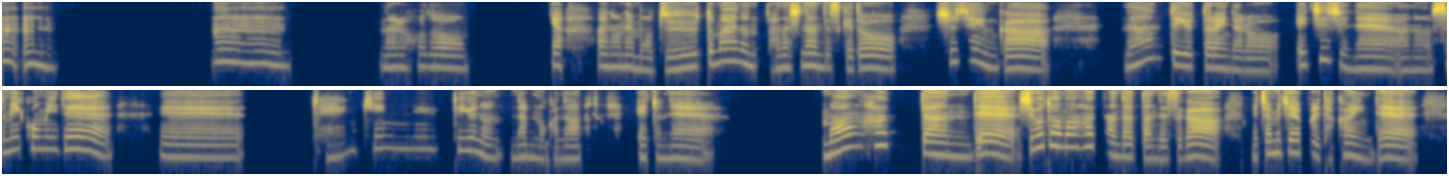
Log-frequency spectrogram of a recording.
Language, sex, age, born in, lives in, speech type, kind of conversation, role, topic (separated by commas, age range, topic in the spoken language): Japanese, female, 45-49, Japan, United States, conversation, unstructured, none, 旅行に行くとき、何を一番楽しみにしていますか？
